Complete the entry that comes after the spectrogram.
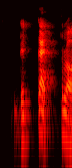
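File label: "dekatlon", Malay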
